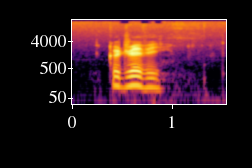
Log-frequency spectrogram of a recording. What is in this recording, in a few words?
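English; Godrevy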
